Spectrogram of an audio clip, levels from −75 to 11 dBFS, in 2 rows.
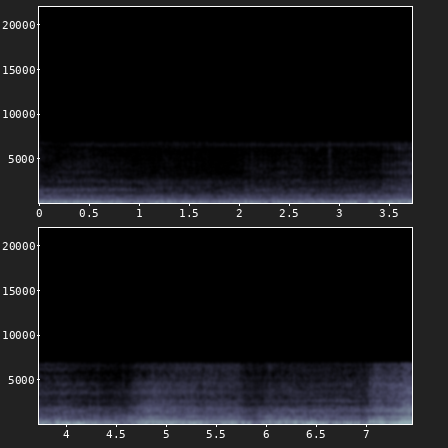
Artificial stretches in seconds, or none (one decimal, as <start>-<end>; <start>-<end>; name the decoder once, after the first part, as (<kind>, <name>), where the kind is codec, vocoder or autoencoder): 1.0-1.7 (vocoder, WaveNeXt); 4.4-6.4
